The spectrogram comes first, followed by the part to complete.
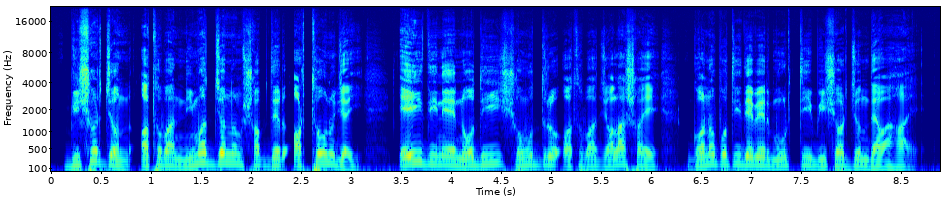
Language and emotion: Bengali, neutral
